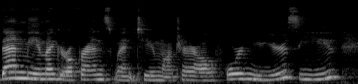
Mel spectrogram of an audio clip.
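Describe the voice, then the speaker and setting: Lively intonation runs through a woman's speech. She keeps a fairly slow pace. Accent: American. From Massachusetts. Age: 20s. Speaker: beauty vlogger. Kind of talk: casual chat. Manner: animated.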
